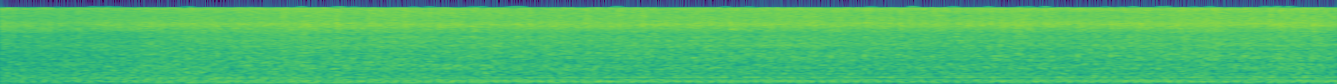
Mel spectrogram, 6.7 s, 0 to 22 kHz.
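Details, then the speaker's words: 1963 Corvette Split Window Z06 with its period-correct fuel-injected V8, cold start in freezing weather. Dense, busy chatter over the low idle drone from solid lifters, plus a suspected small exhaust leak. "we'll go ahead and we'll fire it up got a little bit of an exhaust leak that sounds"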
